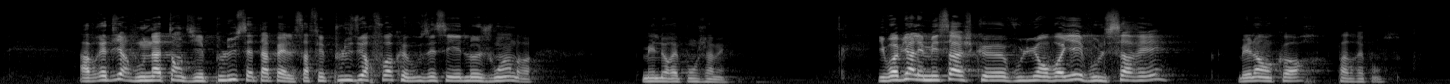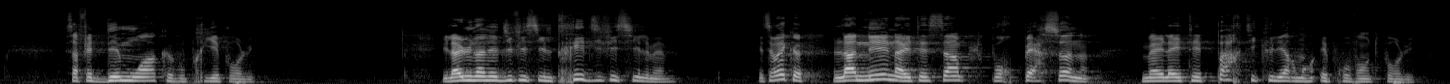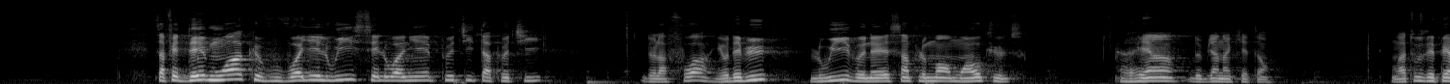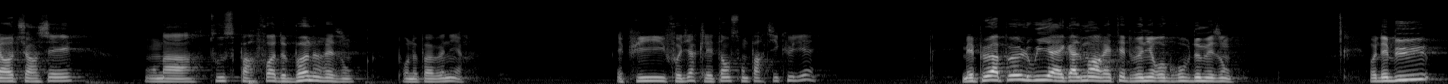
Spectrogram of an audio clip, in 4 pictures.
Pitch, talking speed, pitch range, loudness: 165 Hz, 150 wpm, 145-190 Hz, -25 LUFS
